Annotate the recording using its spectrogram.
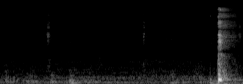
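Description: Quiet room tone with two faint light clicks, about half a second and a second and a half in.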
